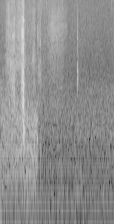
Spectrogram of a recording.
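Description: A plastic card scraping against the plastic cover of a sun visor's ceiling mount as it is wedged in to pry the cover loose, with a sharper click about half a second in. After that only a faint tick is heard.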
